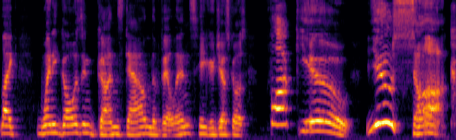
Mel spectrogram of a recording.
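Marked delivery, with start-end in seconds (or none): 4.0-6.8 very slow, loud, high, blunt yell, "you" stretched. Describing how the hero yells while gunning down villains, imitating someone yelling. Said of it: "that's all he's yelling at them".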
